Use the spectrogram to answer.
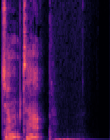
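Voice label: "jumped up", British English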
